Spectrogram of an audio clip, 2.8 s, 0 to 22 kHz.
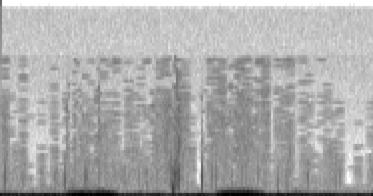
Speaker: El primer paciente es una niña de 10 meses de edad con bronconeumonía, donde se pueden oír crepitantes finos, roncantes gruesos ocasionales, respiración bronquial.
